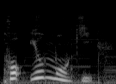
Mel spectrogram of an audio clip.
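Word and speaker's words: 小ヨモギ: はい、はい、いわゆる原生林を通るところはブナノキ峠というところへのルートで、このトロッコ道を通るルートはコヨモギ、小さいにカタカナでヨモギと書いてコヨモギへのルートとなります。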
